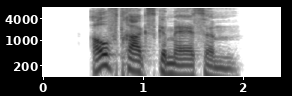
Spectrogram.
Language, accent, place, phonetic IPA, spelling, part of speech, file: German, Germany, Berlin, [ˈaʊ̯ftʁaːksɡəˌmɛːsm̩], auftragsgemäßem, adjective, De-auftragsgemäßem.ogg
- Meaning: strong dative masculine/neuter singular of auftragsgemäß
